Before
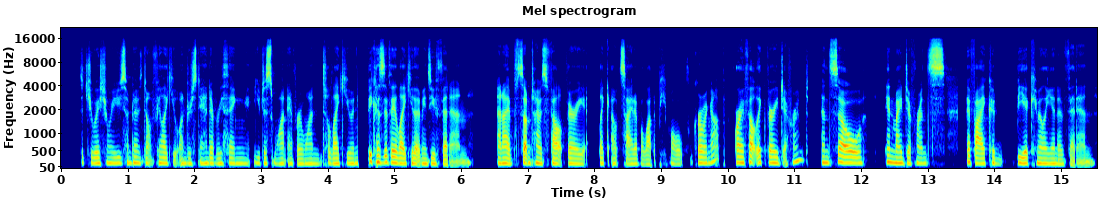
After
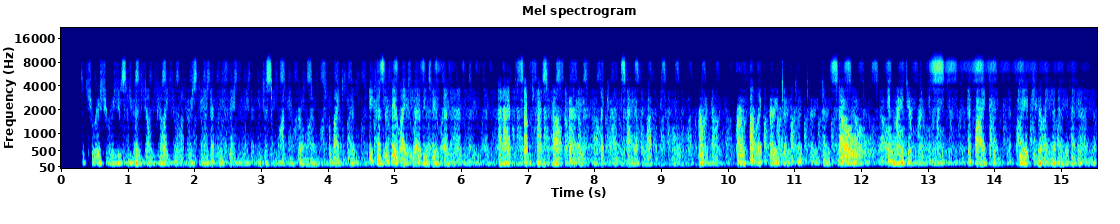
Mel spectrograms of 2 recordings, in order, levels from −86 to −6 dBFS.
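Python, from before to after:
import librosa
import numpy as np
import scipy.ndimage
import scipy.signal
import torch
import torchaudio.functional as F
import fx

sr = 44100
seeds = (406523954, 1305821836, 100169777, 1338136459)

y = fx.noise_vocoder(x, sr, seeds[0], bands=16)
y = fx.echo_heads(y, sr, ms=202, heads='first and third', feedback_pct=59, wet_db=-9.5)
y = fx.upward_expand(y, sr, threshold_db=-38.0, expansion=1.5)
y = y * librosa.db_to_amplitude(-3.0)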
